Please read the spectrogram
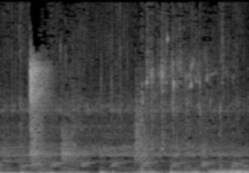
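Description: Background music with a steady low bass line, over a sharp clack shortly after the start and light clicking and rattling of domino tiles and a plastic domino box being handled.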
